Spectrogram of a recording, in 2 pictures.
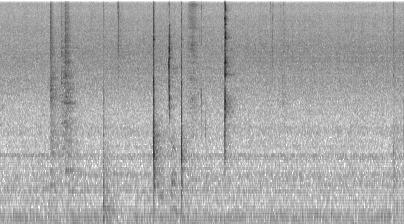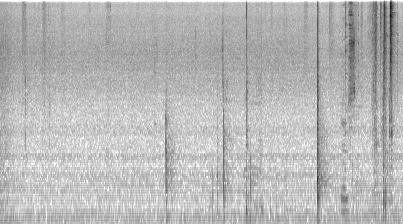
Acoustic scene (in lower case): restaurant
